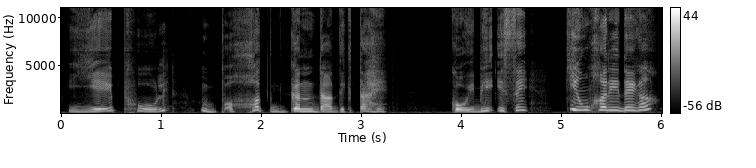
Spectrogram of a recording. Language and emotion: Urdu, disgusted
